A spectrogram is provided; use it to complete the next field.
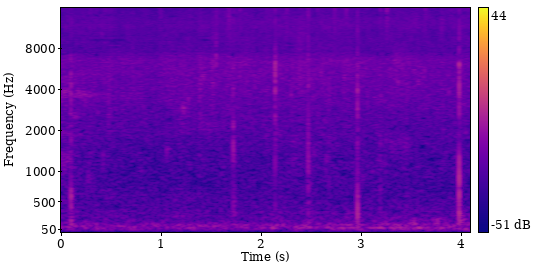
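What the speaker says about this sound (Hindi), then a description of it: "मगर बादल अभी गरज रहे हैं" Steady rain in Lahore falls in a close, continuous patter with scattered sharp drips, while a low rumble of thunder rolls faintly underneath.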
